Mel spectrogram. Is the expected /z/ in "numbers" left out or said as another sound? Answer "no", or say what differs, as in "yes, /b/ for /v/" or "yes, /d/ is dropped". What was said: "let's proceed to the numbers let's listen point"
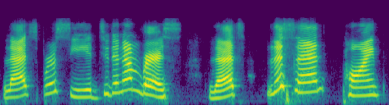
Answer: yes, /s/ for /z/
